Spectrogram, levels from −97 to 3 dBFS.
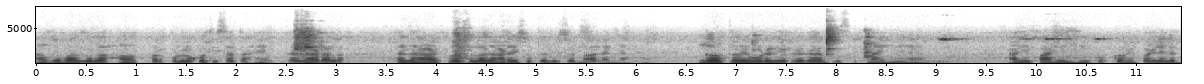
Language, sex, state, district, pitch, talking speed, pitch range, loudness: Marathi, male, Maharashtra, Nagpur, 100 Hz, 100 wpm, 100-105 Hz, -27 LUFS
